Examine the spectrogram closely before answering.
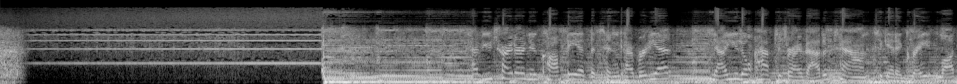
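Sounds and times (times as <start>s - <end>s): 
loud steady electronic buzzer blaring: 0.2s - 4.8s
speech: 5.3s - 9.5s.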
